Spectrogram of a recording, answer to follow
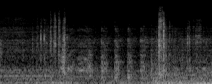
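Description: Nissan Pathfinder's YD25 turbo-diesel being cranked by the starter and catching, settling to idle within the two seconds, started just after the glow-plug pre-heat has switched off. It grows louder near the end as the engine fires.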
